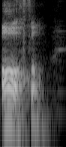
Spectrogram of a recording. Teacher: we have 2 syllables, órfão, and the stressed syllable is ó. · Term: paroxítona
